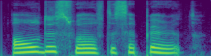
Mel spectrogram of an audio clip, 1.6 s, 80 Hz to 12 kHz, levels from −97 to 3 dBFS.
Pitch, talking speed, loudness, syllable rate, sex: 235 Hz, 150 wpm, -16 LUFS, 5.7 syllables/s, female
